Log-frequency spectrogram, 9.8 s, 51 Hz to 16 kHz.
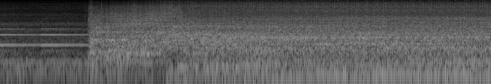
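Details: Ford F250 7.3 Powerstroke diesel after fuel filter replacement, primed by electric fuel pump: cranks briefly, catches at once, settles into steady even diesel clatter with no stumbling; normal idle.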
